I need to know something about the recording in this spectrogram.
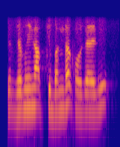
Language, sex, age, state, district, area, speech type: Hindi, male, 45-60, Uttar Pradesh, Sitapur, rural, conversation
